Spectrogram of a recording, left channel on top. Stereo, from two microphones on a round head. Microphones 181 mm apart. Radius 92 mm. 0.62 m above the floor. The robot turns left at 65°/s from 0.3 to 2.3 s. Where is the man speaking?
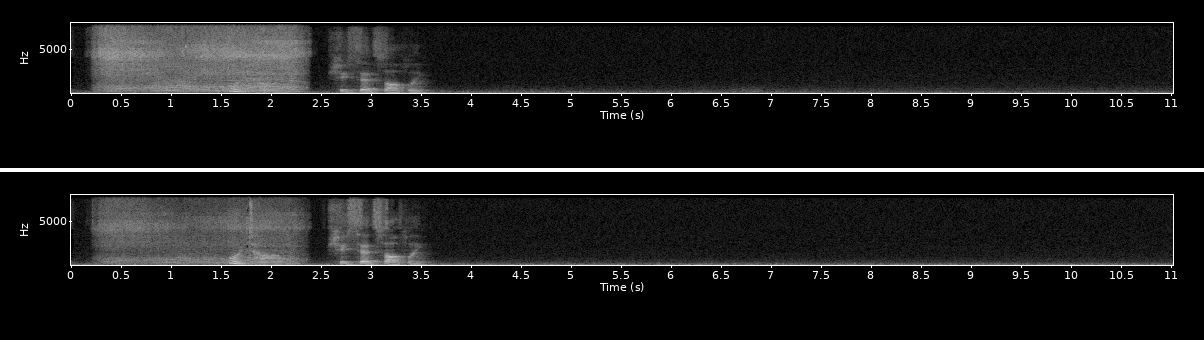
80° right, 1.4 m; by 3.6 s 125° right, 1.4 m.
